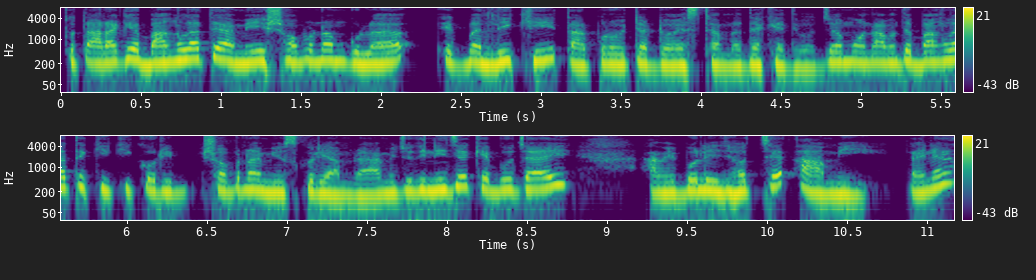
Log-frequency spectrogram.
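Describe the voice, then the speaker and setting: একজন মহিলা জার্মান ভাষার শিক্ষিকা, অনলাইন ডেমো ক্লাসে ধীরে ধীরে একটা একটা করে বর্ণ উচ্চারণ করে বোঝাচ্ছেন।. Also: female voice, medium pitch, darkish tone, husky, no room sound, studio quality. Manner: slow, spelling out letters one by one. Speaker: German language teacher. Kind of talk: online demo class.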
